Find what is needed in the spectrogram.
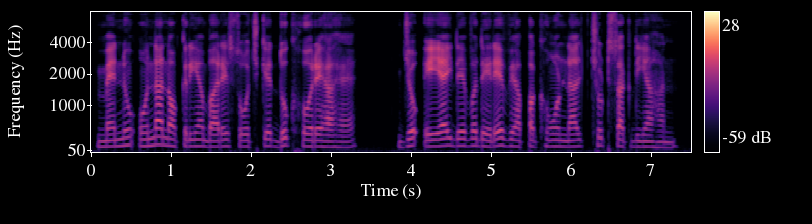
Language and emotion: Punjabi, sad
